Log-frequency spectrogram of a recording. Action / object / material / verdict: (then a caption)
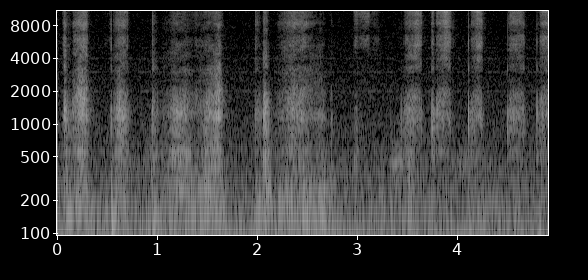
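scrape / charcoal stick on kraft paper sketchbook page / paper / none. A charcoal stick scratches short, curly strokes onto a page of a kraft paper spiral sketchbook resting on a desk. The result is a quiet run of dry, raspy scratching bursts with a bright, papery hiss over a low rumble.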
